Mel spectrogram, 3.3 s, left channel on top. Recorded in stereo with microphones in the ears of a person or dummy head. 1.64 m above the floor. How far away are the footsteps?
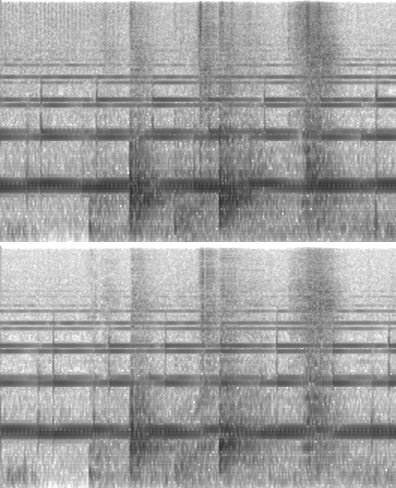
About 6 m.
